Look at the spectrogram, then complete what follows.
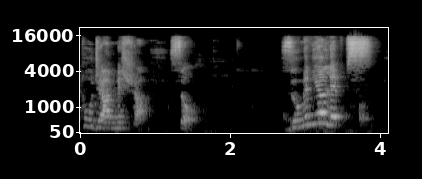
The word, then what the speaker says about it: Pooja Mishra: band rolling band cloning my name is easy and simple its pooja Mishra like I said not any of those which I said earlier but pooja Mishra so zoom in your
